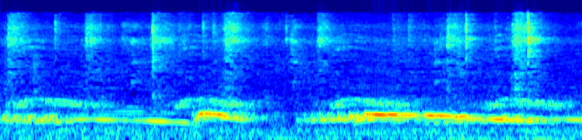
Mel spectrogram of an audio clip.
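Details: Vocal local zebra dove, used to entice other doves to sing, gives soft rolling coos that slide downward, with a short higher lift mid-phrase.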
